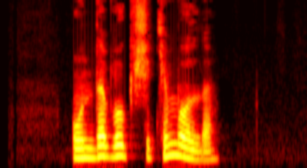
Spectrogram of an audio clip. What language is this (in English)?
Uzbek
